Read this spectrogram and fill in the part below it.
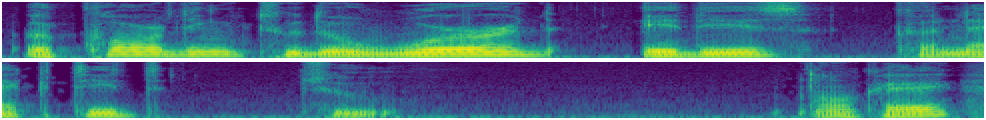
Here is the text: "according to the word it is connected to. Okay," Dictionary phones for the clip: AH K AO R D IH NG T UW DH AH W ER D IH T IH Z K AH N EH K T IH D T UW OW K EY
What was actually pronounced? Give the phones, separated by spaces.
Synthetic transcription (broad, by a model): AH K AO R D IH NG T UW DH AH W ER D IH T IH Z K AH N EH K T IH D T UW OW K EY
